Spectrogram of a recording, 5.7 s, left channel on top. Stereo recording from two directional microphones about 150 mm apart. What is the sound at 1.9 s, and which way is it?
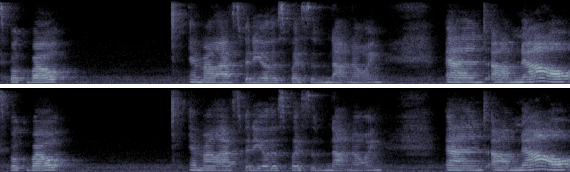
A woman's voice, 10° left (ahead or behind).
